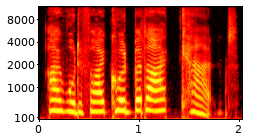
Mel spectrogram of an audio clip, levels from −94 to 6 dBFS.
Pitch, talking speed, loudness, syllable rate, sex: 285 Hz, 235 wpm, -16 LUFS, 4.4 syllables/s, female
